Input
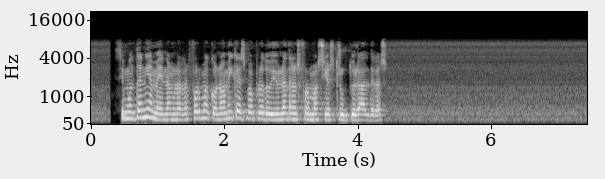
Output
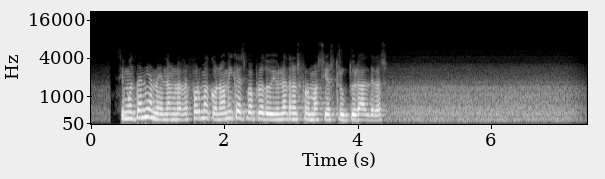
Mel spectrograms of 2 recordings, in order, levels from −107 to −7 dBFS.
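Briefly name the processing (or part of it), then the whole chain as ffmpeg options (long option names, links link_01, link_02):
action camera in a waterproof case: -filter_complex "[0:a]asettb=1/sr,asplit=3[link_01][link_02][link_03];[link_01]atrim=end=0.674[link_04];[link_02]atrim=start=0.67:end=1.1,asetpts=PTS-STARTPTS,afade=type=in:duration=0.004:curve=qsin,afade=type=out:start_time=0.426:duration=0.004:curve=qsin,lowpass=frequency=1800:width=0.5412,lowpass=frequency=1800:width=1.3066[link_05];[link_03]atrim=start=1.096[link_06];[link_04][link_05]acrossfade=duration=0.004:curve1=hsin:curve2=qsin[link_07];[link_07][link_06]acrossfade=duration=0.004:curve1=qsin:curve2=hsin,lowpass=frequency=1400:width=0.5412,lowpass=frequency=1400:width=1.3066,dynaudnorm=framelen=100:gausssize=7:maxgain=15.5dB,volume=-3dB" -ar 22050 -c:a aac -b:a 96k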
